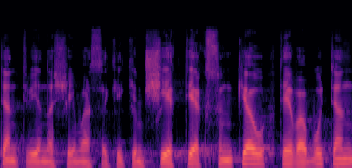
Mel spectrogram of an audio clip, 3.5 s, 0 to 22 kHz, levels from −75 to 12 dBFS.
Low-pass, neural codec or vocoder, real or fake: 10.8 kHz; none; real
